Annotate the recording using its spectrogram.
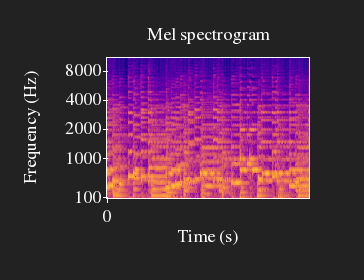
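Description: Digital piano playing a solo piece: low sustained bass notes under chords and a melody, struck in a steady rhythm.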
